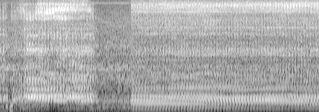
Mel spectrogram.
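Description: Wood lathe running with a turning tool cutting a spinning blank of burl wood and epoxy resin: a steady motor hum under the scrape of the cut. The sound drops briefly about two seconds in, then carries on steadily.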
